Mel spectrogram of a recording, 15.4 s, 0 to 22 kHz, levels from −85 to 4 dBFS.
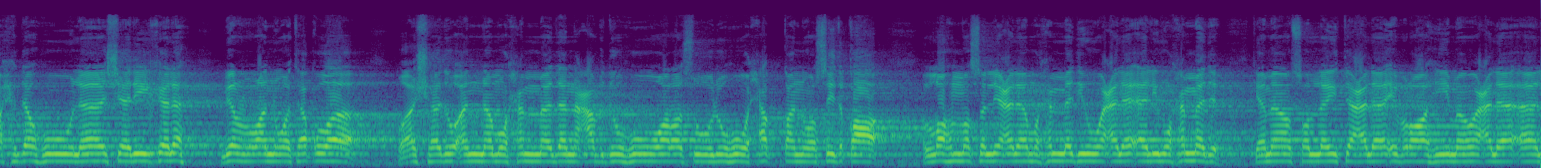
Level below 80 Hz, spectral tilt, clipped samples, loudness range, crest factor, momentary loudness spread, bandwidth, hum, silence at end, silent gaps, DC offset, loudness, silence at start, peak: -60 dBFS; -6.5 dB/octave; under 0.1%; 1 LU; 14 dB; 5 LU; 14 kHz; none; 0 s; none; under 0.1%; -17 LUFS; 0 s; -4 dBFS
